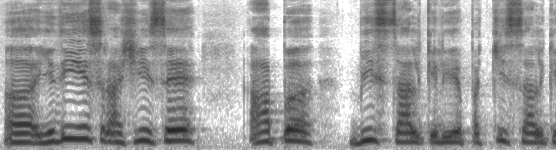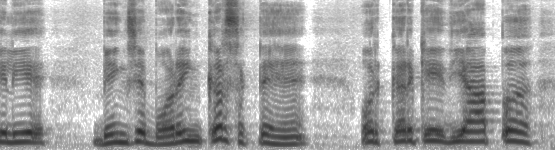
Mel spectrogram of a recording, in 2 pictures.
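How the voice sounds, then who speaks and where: Man, Indian accent, high voice, gravelly fry, instructive lecture delivery, deliberate emphasis. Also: warm tone. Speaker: finance expert giving investor education. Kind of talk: explanatory lecture mixing Hindi and English.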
